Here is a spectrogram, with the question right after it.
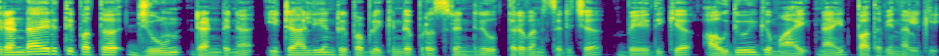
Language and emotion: Malayalam, neutral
